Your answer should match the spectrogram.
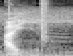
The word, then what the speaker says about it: AEIOU: to name the astronaut AEIOU, pronounced Ayu, after one of their favorite things to make him say.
